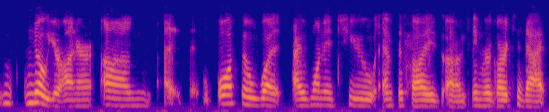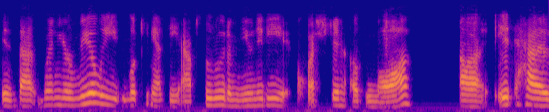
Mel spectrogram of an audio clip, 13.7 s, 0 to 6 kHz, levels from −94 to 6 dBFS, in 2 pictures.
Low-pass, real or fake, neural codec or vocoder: 5.4 kHz; fake; codec, 16 kHz, 8 kbps, FreqCodec, smaller model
